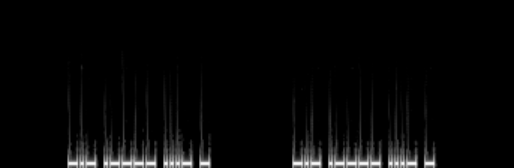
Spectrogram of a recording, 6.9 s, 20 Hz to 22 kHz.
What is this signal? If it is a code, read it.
Morse code, heard as a keyed tone, about 30 wpm, 700 Hz. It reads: K1VT K1VT
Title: Easy Call Signs Repeated 2x - 30wpm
